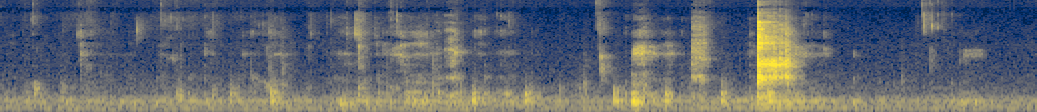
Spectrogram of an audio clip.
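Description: Close-up eating sounds: chewing and small mouth noises, with a spoon and fork clinking and scraping against a ceramic plate of fish in broth. One short, sharp noise, the loudest in the stretch, comes just under eight seconds in.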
